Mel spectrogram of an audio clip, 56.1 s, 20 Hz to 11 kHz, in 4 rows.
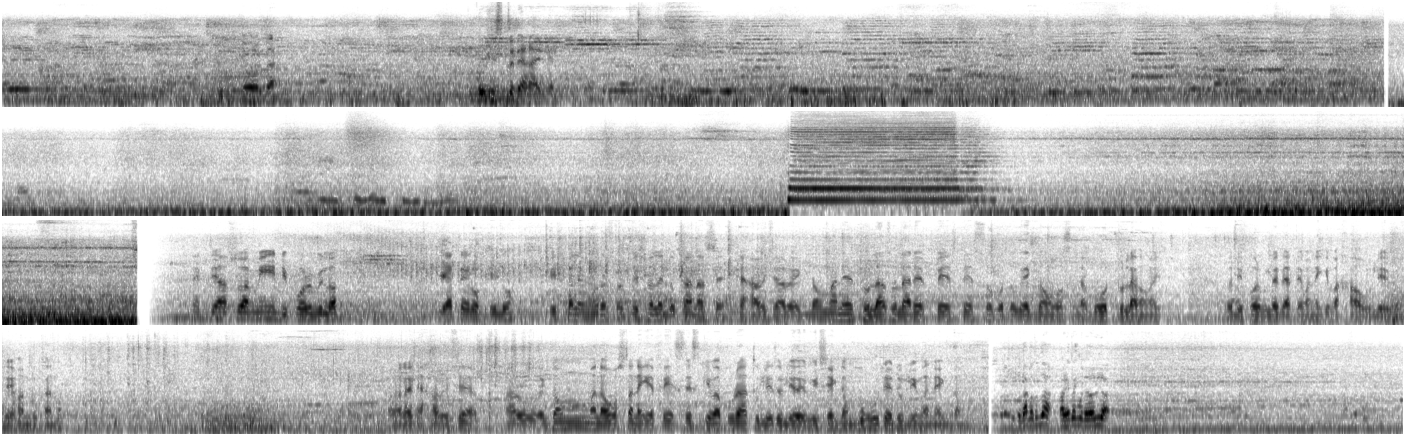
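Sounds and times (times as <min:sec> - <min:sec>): train rumble: 0:00.0 - 0:56.0
train horn blast: 0:21.8 - 0:24.2.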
